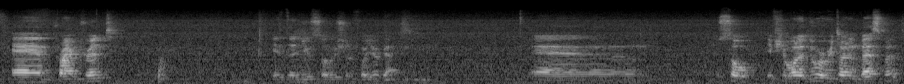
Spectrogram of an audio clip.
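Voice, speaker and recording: This man talks at a fairly slow pace with long, frequent pauses, a medium pitch, very wide pitch swings and big swings in loudness, recorded with audible room echo and noticeable background noise. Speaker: dental equipment sales representative. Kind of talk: product presentation.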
